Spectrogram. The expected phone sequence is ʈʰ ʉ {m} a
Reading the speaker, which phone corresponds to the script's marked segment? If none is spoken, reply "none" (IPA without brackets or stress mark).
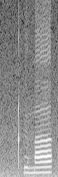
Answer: m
